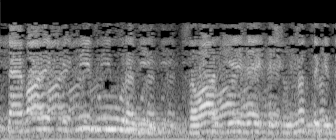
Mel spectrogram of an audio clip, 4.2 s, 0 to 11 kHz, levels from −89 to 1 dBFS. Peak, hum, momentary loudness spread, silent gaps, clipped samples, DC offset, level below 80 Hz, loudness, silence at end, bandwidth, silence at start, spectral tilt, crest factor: 0 dBFS; none; 5 LU; none; under 0.1%; 3%; -40 dBFS; -14 LUFS; 0 s; 6.6 kHz; 0 s; -5.5 dB/octave; 14 dB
